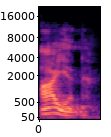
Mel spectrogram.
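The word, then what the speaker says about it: עין: Right below the Samic is what's called an ayin. Ayin. And the ayin is like the aleph in that it does not have a definite sound when we pronounce it.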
